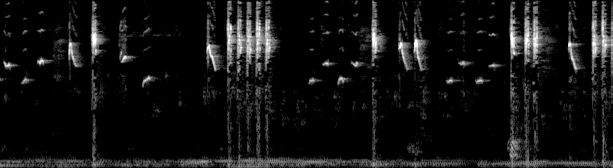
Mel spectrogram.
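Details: Eager olive-backed sunbird song used to stir up other birds: thin high whistles alternate with clusters of harsh buzzy trills and sharp chips, repeated several times, with a faint hum in the background.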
